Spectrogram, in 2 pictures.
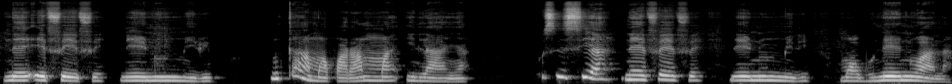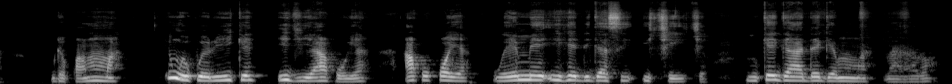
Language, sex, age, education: Igbo, female, 30-45, primary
